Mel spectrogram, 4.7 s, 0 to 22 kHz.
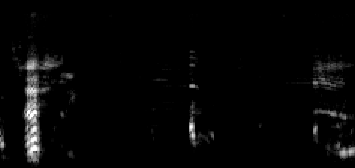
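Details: Goat at the Vavi goat and sheep market near Sinnar, Tuesday 28 October 2025: one short, loud, wavering bleat near the start, then a fainter brief call and a soft low sound at the end, with near silence between.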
